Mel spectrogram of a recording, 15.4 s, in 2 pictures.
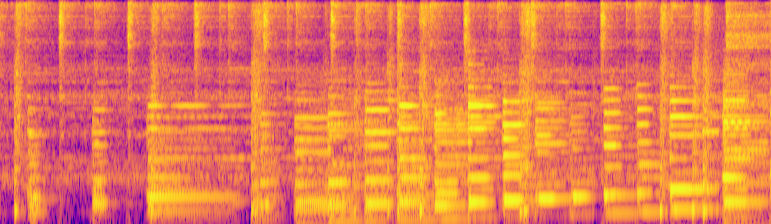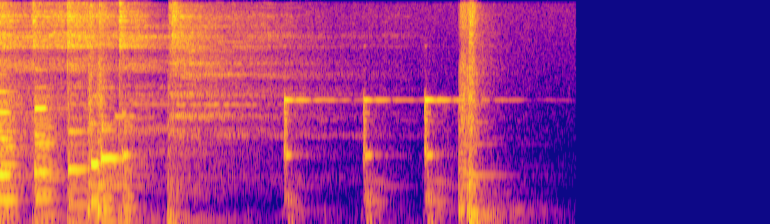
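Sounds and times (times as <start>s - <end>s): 
double bass playing B flat blues: 0.4s - 9.2s.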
